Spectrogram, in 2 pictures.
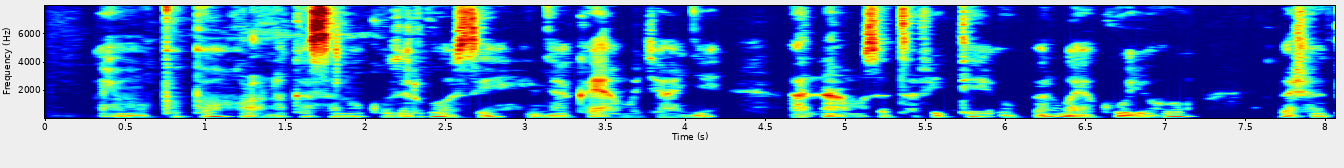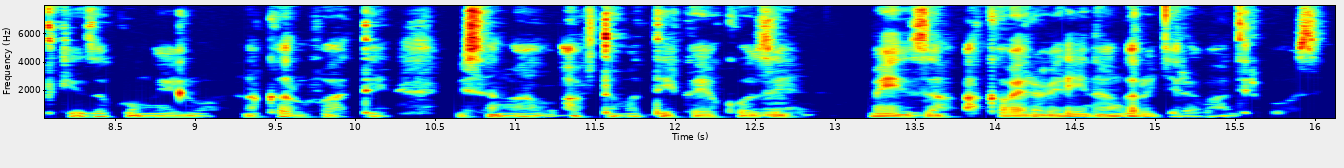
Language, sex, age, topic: Kinyarwanda, male, 18-24, government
